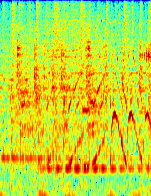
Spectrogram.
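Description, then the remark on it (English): A white police car's siren wails in rising and falling sweeps that grow stronger toward the end as it comes up behind a car on a town street, over a steady low rumble of street traffic, with no one speaking. “A white police car comes up behind him.”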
